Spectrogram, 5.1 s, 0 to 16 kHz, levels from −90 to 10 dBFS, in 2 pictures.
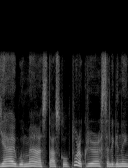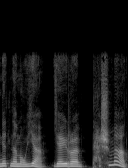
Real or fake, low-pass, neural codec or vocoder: fake; 10.8 kHz; codec, 24 kHz, 0.9 kbps, WavTokenizer, small release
